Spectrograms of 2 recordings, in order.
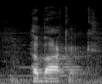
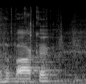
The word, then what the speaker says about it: Habakkuk: Habakkuk. Sorry, I looked that up how to pronounce it. It's Habakkuk. I said Habakkuk my whole life.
